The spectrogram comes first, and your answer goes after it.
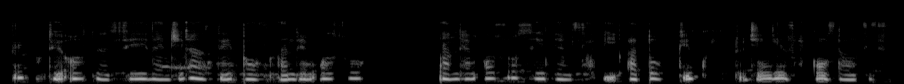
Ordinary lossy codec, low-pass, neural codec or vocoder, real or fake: none; none; codec, 16 kHz, 4 kbps, X-Codec, HuBERT features, trained on balanced general audio; fake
